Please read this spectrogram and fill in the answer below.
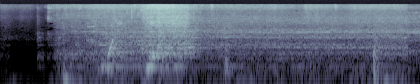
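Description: Kohler Cimarron toilet tank refilling after its water supply is turned back on. About half a second in, the fill valve opens and water hisses and runs into the emptied tank, with a brief louder hiss early on and a few light knocks.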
